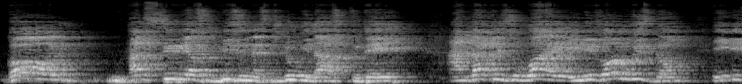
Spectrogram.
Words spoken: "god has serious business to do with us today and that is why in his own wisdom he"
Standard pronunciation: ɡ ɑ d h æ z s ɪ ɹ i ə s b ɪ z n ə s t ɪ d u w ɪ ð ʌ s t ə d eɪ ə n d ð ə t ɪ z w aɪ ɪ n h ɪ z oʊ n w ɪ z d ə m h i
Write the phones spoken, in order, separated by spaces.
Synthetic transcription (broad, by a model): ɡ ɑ d h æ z s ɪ ɹ i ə s b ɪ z n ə s t ɪ d u w ɪ ð ʌ s t ə d eɪ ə n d ð ə t ɪ z w aɪ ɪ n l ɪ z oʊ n w ɪ z d ə m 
